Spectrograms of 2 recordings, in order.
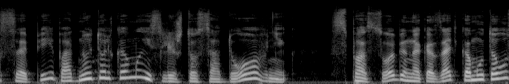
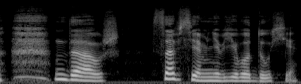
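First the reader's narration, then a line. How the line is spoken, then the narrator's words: Laughing. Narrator (Russian): засмеялась мисс Хармер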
